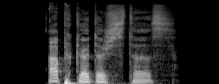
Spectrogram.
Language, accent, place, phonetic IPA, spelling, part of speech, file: German, Germany, Berlin, [ˈapˌɡœtɪʃstəs], abgöttischstes, adjective, De-abgöttischstes.ogg
- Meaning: strong/mixed nominative/accusative neuter singular superlative degree of abgöttisch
